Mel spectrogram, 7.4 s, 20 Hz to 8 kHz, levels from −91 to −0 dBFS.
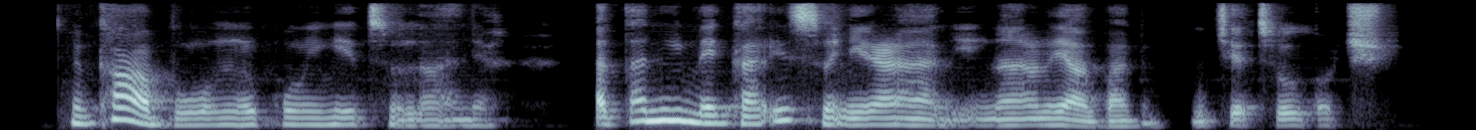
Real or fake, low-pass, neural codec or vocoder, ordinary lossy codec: fake; 7.2 kHz; codec, 16 kHz, 1 kbps, FunCodec, trained on LibriTTS, 50 frames a second; MP3, 64 kbps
